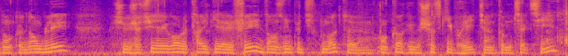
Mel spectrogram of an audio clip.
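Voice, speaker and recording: Spoken very fast in a southern French accent, with ordinary pitch variation. Noticeable background noise runs underneath. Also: man. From southern France, Toulouse. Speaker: metal detectorist and magazine editor. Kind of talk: TV studio interview. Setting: TV studio. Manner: halting, repeats words.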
